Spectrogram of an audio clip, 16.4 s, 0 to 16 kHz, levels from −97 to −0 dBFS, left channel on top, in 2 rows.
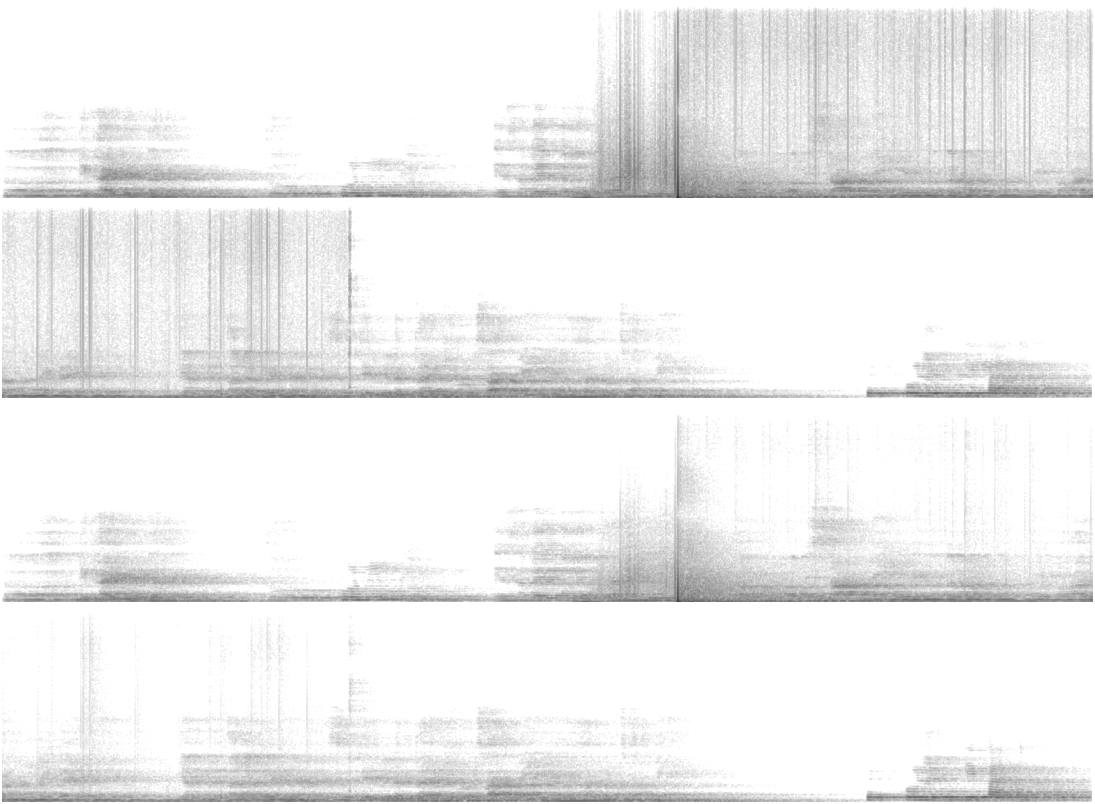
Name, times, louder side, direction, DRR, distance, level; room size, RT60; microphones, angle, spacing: voice 1, 0.0-1.4 2.0-2.4 2.9-3.2 3.7-7.4 7.7-9.1 9.5-13.3 15.1-15.4, equal, 25° left, -9 dB, 2.8 m, -50 dB
voice 2, 2.5-3.0 14.7-16.0, equal, 20° right, -2 dB, 1.6 m, -49 dB
Crackle, 4.3-10.8, left 4 dB, 80° left, 0.5 m, -45 dB
17.0 x 8.1 x 5.9 m, 2.6 s
head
